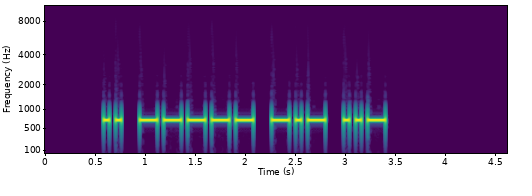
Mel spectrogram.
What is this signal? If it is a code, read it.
Morse code, heard as a keyed tone, about 20 wpm, 700 Hz. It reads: I0KU
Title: DXCC-100 Call Signs - 4 Characters - 20wpm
